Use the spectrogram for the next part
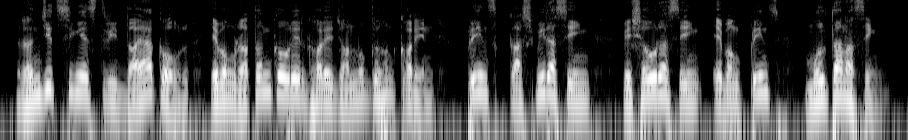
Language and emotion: Bengali, neutral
